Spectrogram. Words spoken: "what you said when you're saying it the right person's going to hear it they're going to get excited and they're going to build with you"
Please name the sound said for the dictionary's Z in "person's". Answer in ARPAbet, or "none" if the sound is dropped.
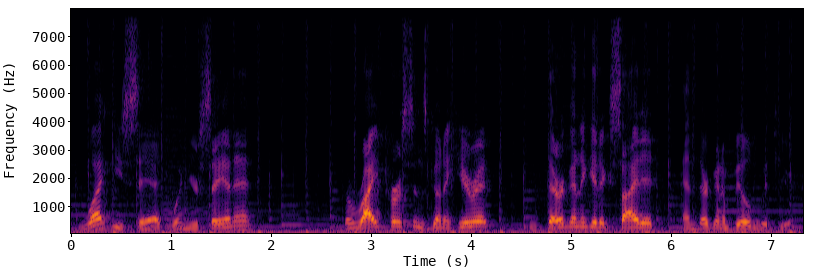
Z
